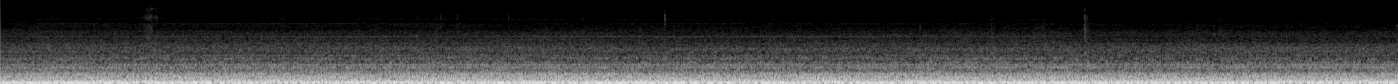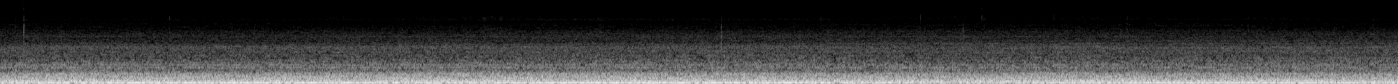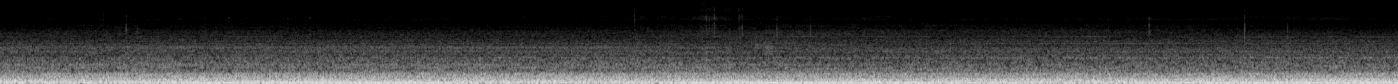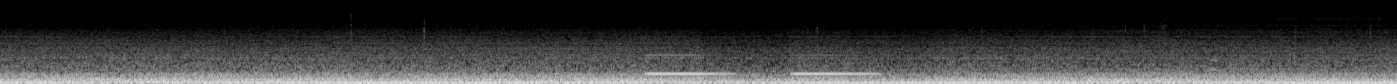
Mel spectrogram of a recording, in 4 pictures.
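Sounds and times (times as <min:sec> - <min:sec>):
airplane cabin engine rumble: 0:00.0 - 0:55.9
faint steady hum: 0:48.2 - 0:55.9.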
